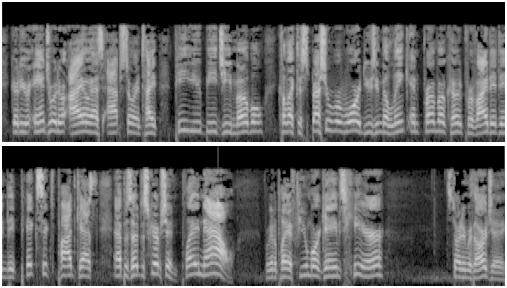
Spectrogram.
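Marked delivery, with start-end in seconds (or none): none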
